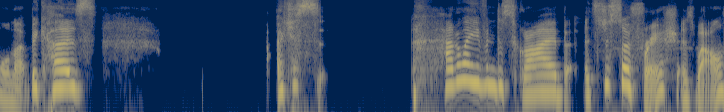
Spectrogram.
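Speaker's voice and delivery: teary, emotional outpouring with swooping pitch. A podcast host talks about feeling embarrassed over the podcast, getting emotional. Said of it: "I'm getting emotional again".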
